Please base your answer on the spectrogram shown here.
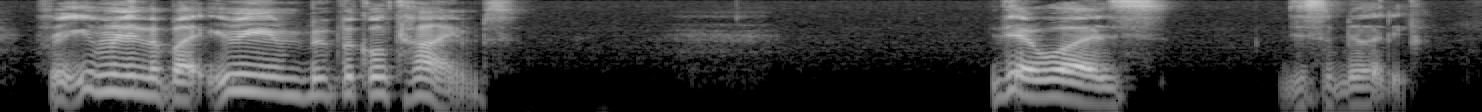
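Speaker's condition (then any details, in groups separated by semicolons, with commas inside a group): Cerebral palsy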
